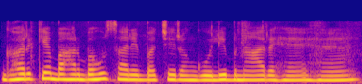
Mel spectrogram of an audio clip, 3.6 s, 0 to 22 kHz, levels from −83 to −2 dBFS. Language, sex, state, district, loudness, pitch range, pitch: Hindi, female, Jharkhand, Palamu, -12 LUFS, 210-235 Hz, 220 Hz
